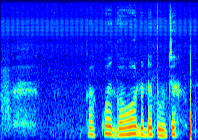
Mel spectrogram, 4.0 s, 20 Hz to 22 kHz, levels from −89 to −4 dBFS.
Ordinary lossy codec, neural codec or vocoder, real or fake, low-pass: none; none; real; none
